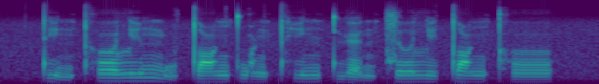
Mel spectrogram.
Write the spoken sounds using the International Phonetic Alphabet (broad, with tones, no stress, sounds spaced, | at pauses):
t̪ ḭ˨˩ n t̪ʰ ɤ˥ l i˥ m ṵ˨˩ t̪ ɑ˥ ŋ t̪ w ɑ˨ ŋ t̪ʰ i˥ n t̪ ɥ ɛ̰˨˩ n t͡s ɹ̩˥ l i˧˥ t̪ ɑ˥ ŋ kʰ ɤ˥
